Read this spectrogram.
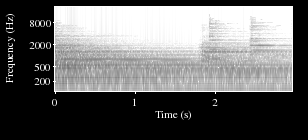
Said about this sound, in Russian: Над монастырским холмом надсадно всхлипывал маленький колокол.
